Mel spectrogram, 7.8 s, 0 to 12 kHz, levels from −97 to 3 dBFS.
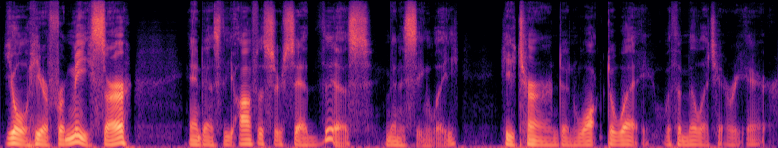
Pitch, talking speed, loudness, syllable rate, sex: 90 Hz, 160 wpm, -21 LUFS, 5.1 syllables/s, male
